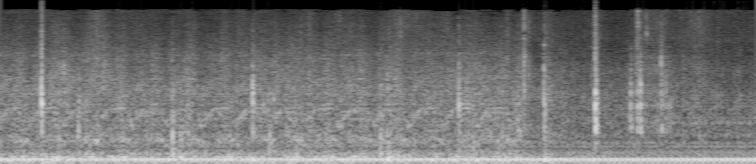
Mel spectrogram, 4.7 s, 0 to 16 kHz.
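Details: Fiat 126 cold start attempt, last started 18 October: the starter turns the engine over at a steady pace but it never fires. Owner suspects spark plugs or the coil. Crank, no start.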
